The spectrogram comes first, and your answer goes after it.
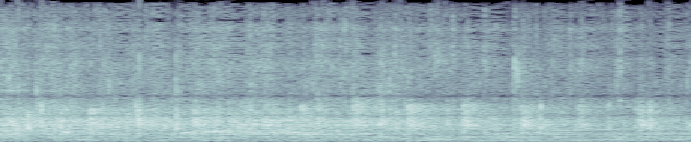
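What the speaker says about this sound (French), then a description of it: "Allez, on l'applaudit," Steady applause from a school audience at a lecture on molecular gastronomy, dense and fairly loud throughout, with a few voices faintly mixed in.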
